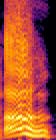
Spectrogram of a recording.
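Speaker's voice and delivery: high, loud shocked cry; gasp of shock. Real, not acted. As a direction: let out a startled yelp. Reacting to the story twist.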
